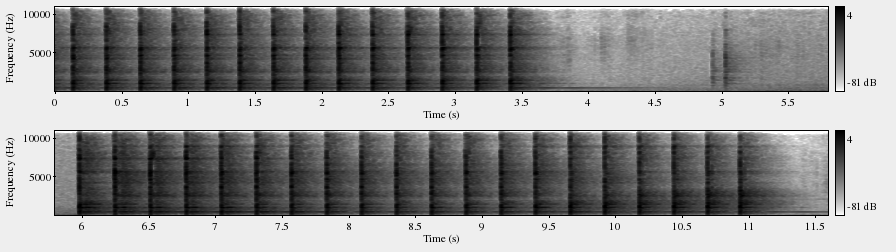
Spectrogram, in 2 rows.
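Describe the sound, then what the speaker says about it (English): A hammer taps a socket down into the engine block of a 2006 Kia Sportage 2.7 V6 during a rebuild: a quick, regular run of loud metallic blows, a short pause, then another steady burst of strikes. "You're gonna tap that down until that socket stops."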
